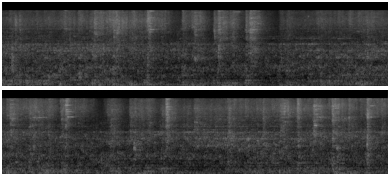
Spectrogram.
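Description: Stainless-steel passenger coaches rolling past at close range: a steady rumble of wheels on the rails with irregular clicks and clacks.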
